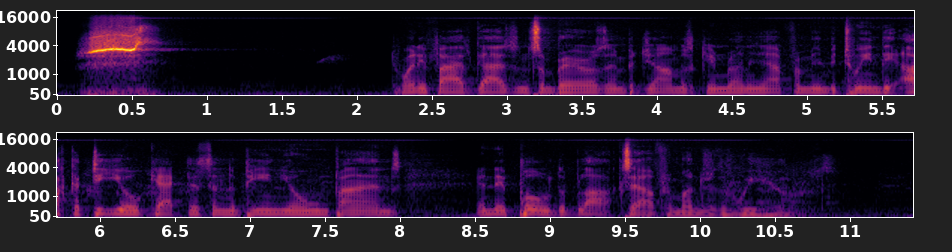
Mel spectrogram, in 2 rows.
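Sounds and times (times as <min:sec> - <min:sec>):
short high-pitched human whistle: 0:00.0 - 0:00.8
speech: 0:02.3 - 0:10.8.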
